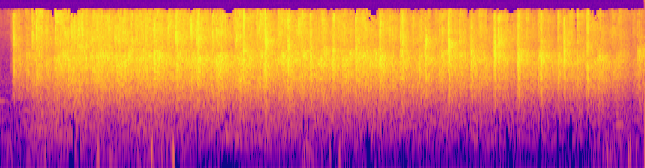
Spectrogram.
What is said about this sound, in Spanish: De aplausos, por favor.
